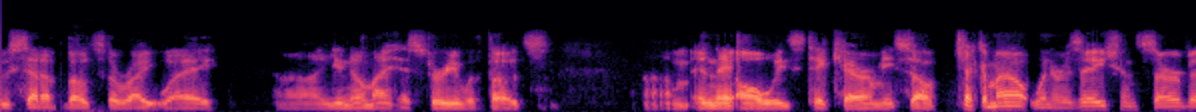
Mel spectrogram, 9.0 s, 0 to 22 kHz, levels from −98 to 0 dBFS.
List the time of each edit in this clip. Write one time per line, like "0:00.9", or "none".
0:07.1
